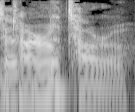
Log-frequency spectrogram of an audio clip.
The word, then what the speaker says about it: Notaro: Did I say her name? – Yes, Tig, that's Notaro.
